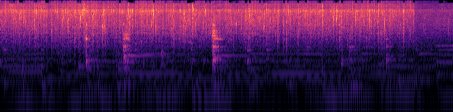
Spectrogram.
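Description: Split shallots and halved green chillies frying in hot oil in a pan for a Kerala-style mushroom theeyal, a steady close sizzle with stirring scrapes and clinks throughout, no voices.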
